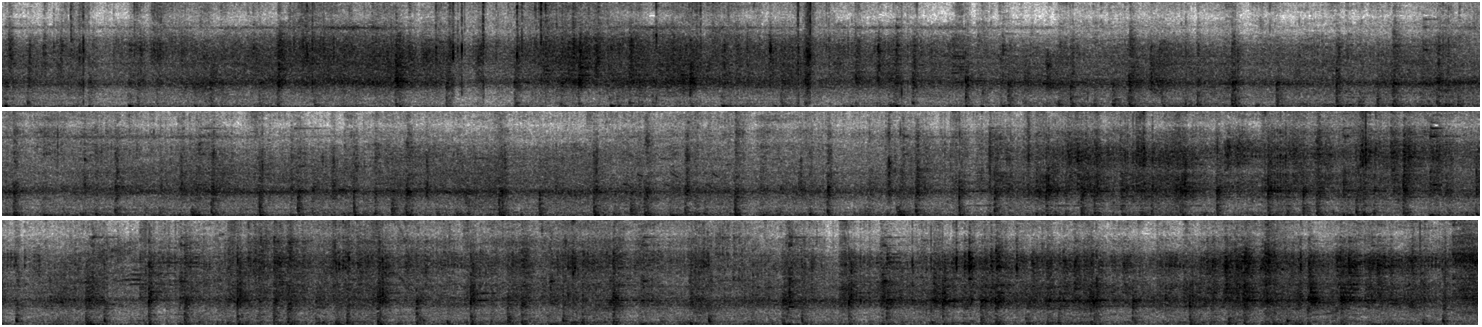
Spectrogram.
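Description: Indian Railways ICF passenger coaches rolling past close by, their wheels clattering over the rail joints in a steady, rapid clickety-clack over a continuous rumble.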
